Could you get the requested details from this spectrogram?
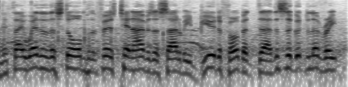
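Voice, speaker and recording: A man giving live TV cricket commentary, excitable and exclaiming at near misses. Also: a little high, very fast. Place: commentary box at a cricket ground. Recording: broadcast with loud crowd and noise.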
